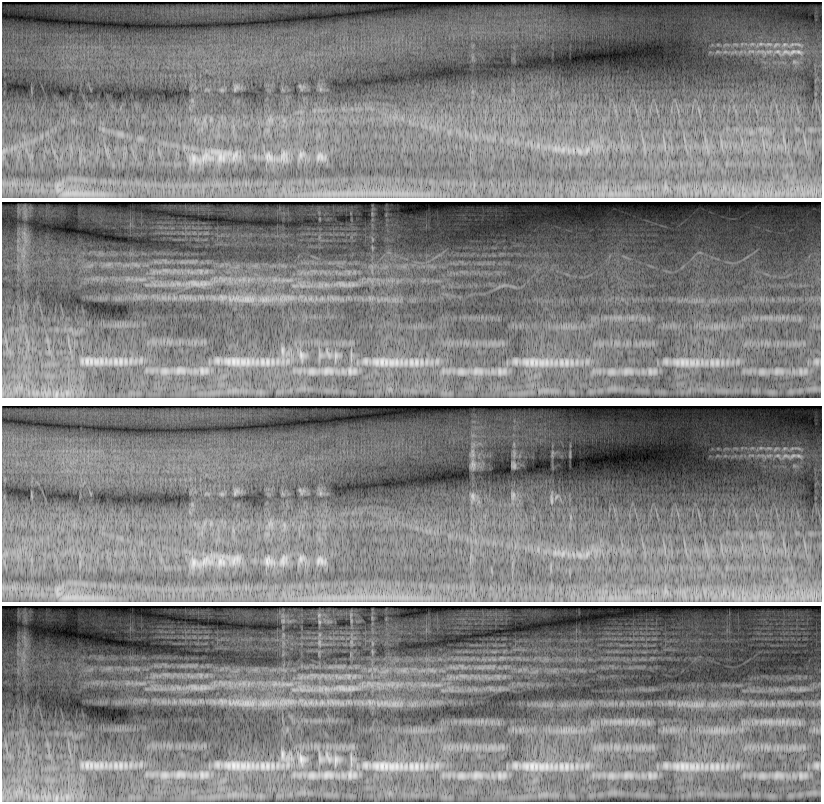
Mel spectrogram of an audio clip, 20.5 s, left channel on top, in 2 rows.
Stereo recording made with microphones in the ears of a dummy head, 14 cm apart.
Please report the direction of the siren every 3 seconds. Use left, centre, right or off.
left, left, left, left, centre, right, right.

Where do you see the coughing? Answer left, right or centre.
right.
